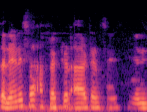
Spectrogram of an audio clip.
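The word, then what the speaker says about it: Renaissance: रेनेसा, इसमें पता है रेनेसांस में ये जो लास्ट के दो वर्ड हैं ये साइलेंट रहते हैं, ये साइलेंट रहते हैं, उसको रेनेसा प्रोनाउंस करते हैं।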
